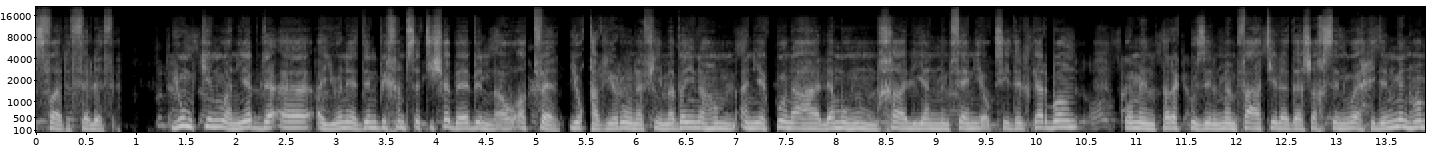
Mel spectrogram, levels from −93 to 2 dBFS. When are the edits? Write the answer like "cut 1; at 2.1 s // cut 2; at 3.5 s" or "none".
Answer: cut 1; at 5.3 s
